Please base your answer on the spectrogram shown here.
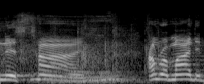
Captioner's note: crowd clapping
